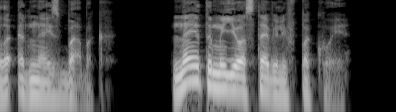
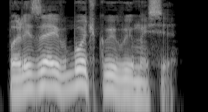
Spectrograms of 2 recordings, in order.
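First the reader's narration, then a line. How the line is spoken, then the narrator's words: Even commanding voice. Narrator (Russian): человек в маске ровным голосом приказал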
